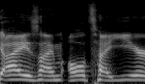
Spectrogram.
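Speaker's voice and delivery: sarcastic, very high and loud voice. Recalling what the listener said at youth group, imitating a sarcastic remark. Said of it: "you were being like sarcastic about it".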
